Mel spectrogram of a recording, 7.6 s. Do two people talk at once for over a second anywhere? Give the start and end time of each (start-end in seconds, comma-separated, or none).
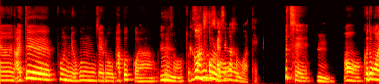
3.2-4.9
